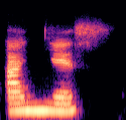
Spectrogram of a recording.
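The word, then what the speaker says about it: Agnès: Tapi kalau nama Agnes, ya, E-nya ada aksen graf yang bunyinya E, jadi dibacanya Agnes.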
